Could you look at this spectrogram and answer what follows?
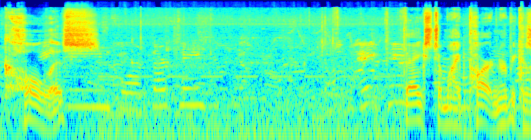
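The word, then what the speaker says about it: Kaulius: Colis, K-A-U-L-I-U-S, pronounced Colis.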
